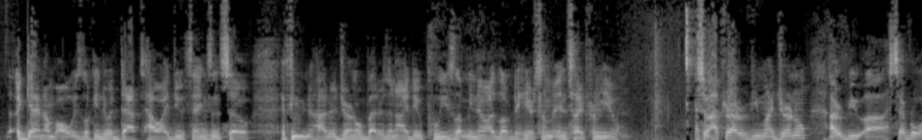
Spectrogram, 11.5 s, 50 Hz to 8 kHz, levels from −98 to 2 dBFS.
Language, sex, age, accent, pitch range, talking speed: English, male, 20-39, American, 120-140 Hz, 230 wpm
